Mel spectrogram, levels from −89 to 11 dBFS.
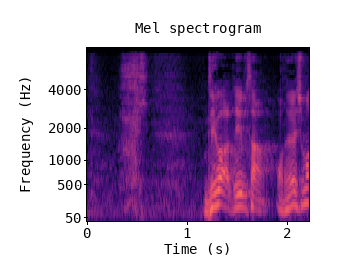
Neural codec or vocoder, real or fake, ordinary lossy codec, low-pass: codec, 16 kHz, 16 kbps, FunCodec, trained on Chinese and English, 50 frames a second; fake; none; 7.2 kHz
